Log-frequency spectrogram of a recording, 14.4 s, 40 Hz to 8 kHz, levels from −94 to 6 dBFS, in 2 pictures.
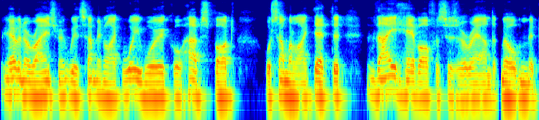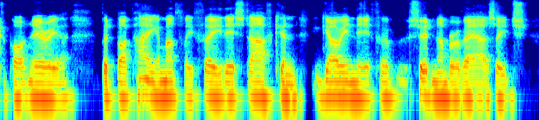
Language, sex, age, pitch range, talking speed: English, male, 50-69, 105-115 Hz, 175 wpm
